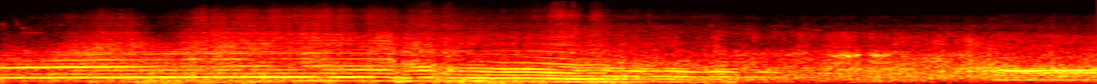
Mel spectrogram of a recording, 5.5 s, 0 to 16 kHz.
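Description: BMW 130i rally car's 3.0-litre straight-six engine running hard as the car drives past. Its note holds steady, then drops away in pitch about two seconds in as the car heads off.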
